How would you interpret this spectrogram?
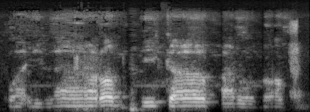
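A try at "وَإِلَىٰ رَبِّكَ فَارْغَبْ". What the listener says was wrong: Wa ila rabbika farghab. Kapnya pendek. Wa ila rabbika farghab.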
